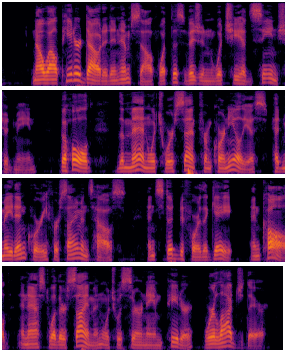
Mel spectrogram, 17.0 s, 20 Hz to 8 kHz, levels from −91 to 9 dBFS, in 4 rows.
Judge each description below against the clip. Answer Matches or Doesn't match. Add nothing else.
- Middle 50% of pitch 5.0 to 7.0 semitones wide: Matches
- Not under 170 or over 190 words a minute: Matches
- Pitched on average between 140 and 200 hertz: Doesn't match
